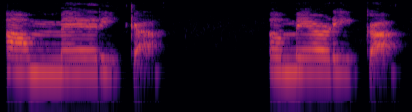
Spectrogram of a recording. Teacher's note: She was using sort of like a mixture of the English and the Spanish R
